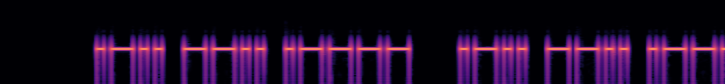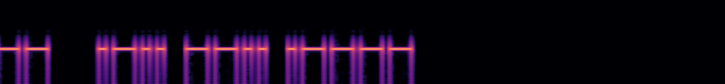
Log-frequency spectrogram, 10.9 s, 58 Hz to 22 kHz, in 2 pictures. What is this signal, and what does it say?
Morse code, heard as a keyed tone, about 22 wpm, 700 Hz. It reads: LZ1 LZ1 LZ1
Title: Callsign Prefixes for Top 25 DXCC - Repeated 3x - 22wpm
